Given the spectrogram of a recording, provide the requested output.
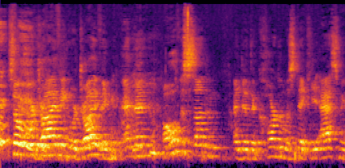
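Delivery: normal talking voice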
